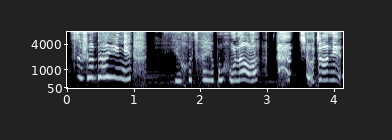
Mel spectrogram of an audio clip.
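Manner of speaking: put-on high girlish voice, crying and begging; tearful pleading. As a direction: plead through tears not to be abandoned. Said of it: "颤抖着声音问道".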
